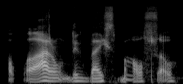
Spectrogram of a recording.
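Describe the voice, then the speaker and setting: A croaky, gravelly woman banters as a podcast co-host. She jokes around and pokes fun at herself. The recording is dry. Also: deep voice, bright, forceful tone, dry recording. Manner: jokey, playful, self-mocking. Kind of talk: casual podcast chat.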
